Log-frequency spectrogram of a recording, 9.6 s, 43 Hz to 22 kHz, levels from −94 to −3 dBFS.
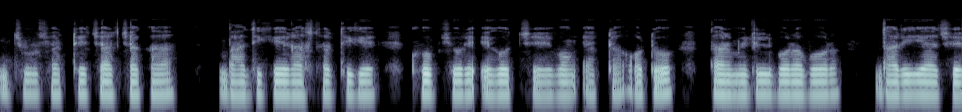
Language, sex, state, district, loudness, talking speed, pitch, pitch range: Bengali, male, West Bengal, North 24 Parganas, -29 LUFS, 105 wpm, 120 Hz, 115-120 Hz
